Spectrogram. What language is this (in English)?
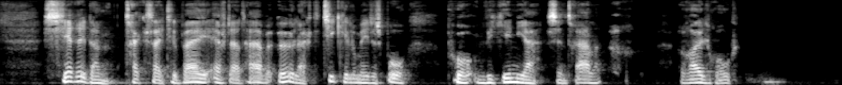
Danish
